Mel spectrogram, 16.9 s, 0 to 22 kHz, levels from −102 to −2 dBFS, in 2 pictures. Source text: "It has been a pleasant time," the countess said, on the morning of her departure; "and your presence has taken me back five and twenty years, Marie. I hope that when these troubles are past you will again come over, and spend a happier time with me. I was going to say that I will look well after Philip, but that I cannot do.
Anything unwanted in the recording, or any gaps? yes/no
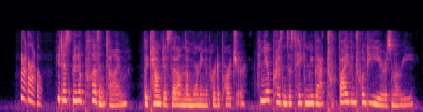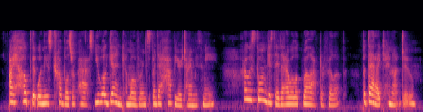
yes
